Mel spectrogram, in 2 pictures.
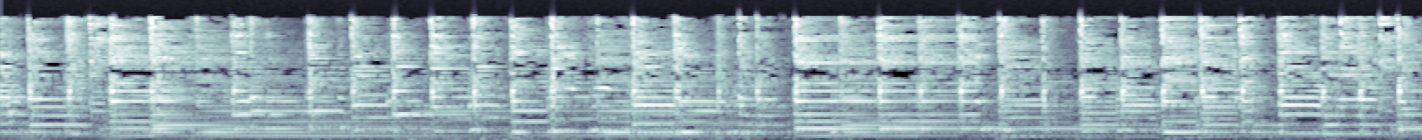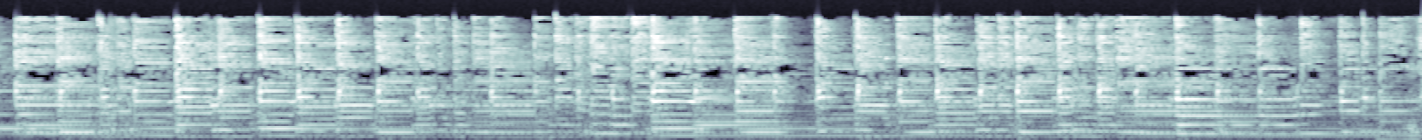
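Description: Small mainland-Greek laouto with an ebony bowl, by Emm. Kopeliadis, played with a plectrum: a quick run of picked notes over lower strings that keep ringing.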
